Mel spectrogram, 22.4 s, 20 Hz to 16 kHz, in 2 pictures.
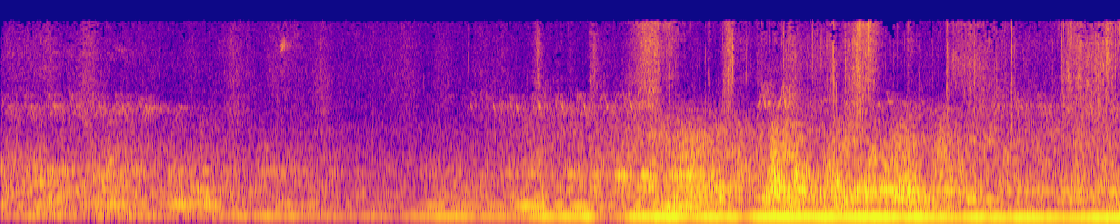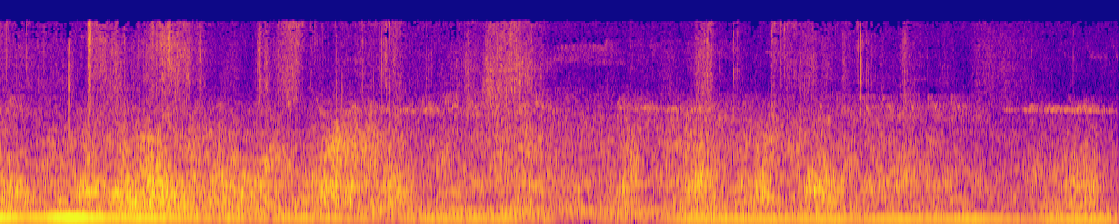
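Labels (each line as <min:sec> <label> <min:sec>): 0:00.0 A plane flying overhead in the distance. 0:22.4
0:00.0 Birds chirping repeatedly outdoors in the background. 0:22.4
0:05.1 An animal or human rummages through foliage outdoors near the microphone. 0:21.2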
